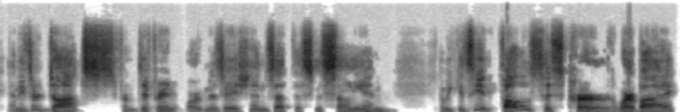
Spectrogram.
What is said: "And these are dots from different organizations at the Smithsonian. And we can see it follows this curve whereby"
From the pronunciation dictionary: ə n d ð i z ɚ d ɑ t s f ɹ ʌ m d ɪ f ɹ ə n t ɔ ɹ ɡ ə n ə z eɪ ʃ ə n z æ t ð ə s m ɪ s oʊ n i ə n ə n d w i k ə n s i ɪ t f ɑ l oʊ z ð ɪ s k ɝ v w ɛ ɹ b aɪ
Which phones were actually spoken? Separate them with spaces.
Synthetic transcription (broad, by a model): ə n ð i z ɚ d ɑ t s f ɹ ʌ m d ɪ f ɹ ə n t ɔ ɹ ɡ ə n ə z eɪ ʃ ə n z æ t ð ə s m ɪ s oʊ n i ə n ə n w i k ə n s i ɪ t f ɑ l oʊ z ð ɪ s k ɝ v w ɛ ɹ b aɪ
